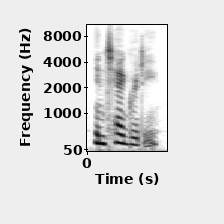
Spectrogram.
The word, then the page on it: integrity: American English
